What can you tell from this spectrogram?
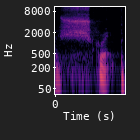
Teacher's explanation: anything with an S with a little hat on the top, like an upside down triangle, I think is pronounced with a sh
